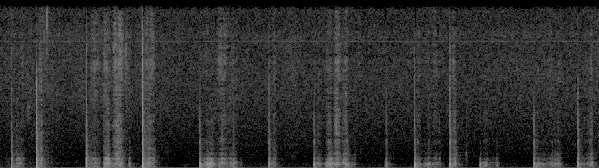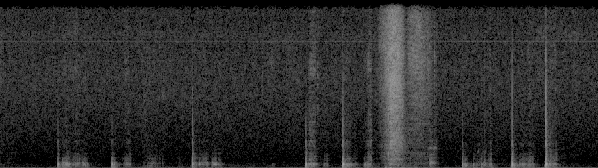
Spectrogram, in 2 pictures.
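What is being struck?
Long flat cardboard box lid.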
